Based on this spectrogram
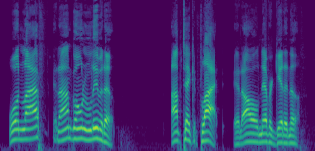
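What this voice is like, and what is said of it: Put-on country accent. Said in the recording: “read the lyrics to today's song, Up Until the Hook, in a country accent with this voice ... In a country accent.”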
